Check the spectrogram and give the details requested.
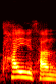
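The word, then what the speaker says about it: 泰山: 중국에서 가장 높은 산은 타이산 산이다.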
